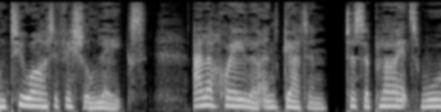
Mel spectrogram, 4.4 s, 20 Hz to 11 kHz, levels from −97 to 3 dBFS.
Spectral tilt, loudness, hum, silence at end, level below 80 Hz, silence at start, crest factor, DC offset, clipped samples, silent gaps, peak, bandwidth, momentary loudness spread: -5 dB/octave; -24 LUFS; none; 0 s; -56 dBFS; 0 s; 14 dB; under 0.1%; under 0.1%; 3.37-3.43 s; -8 dBFS; 10.5 kHz; 10 LU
